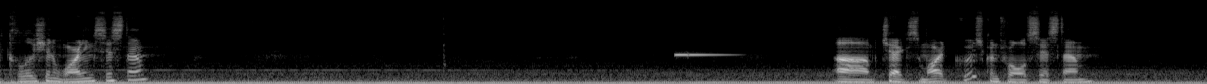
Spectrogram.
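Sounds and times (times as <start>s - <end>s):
car engine idling: 0.0s - 12.0s
warning chime: 6.8s - 7.5s.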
